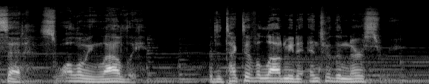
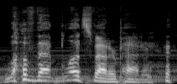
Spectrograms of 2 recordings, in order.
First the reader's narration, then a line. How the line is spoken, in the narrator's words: he laughed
